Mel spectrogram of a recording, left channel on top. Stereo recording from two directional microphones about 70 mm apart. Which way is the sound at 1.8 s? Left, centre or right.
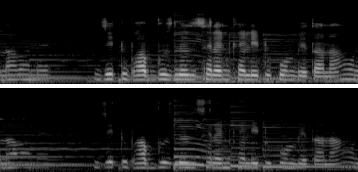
Left.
